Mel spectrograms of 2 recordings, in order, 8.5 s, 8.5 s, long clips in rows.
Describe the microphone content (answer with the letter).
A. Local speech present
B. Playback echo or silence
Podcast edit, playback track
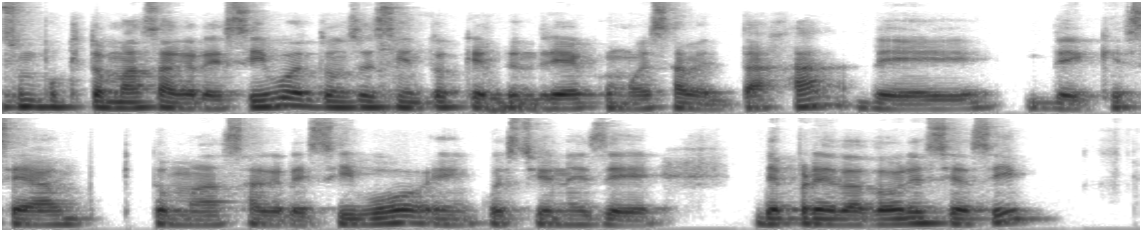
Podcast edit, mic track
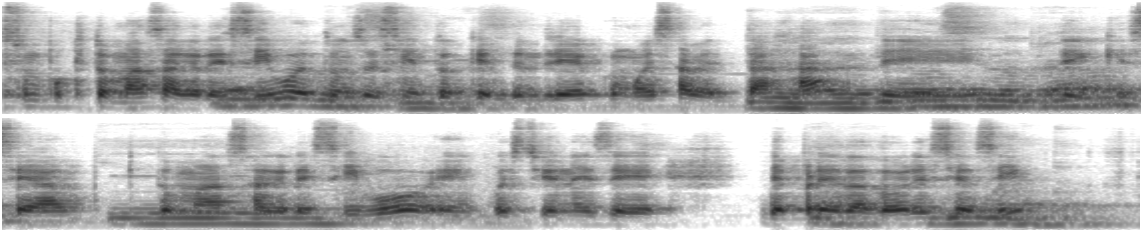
A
